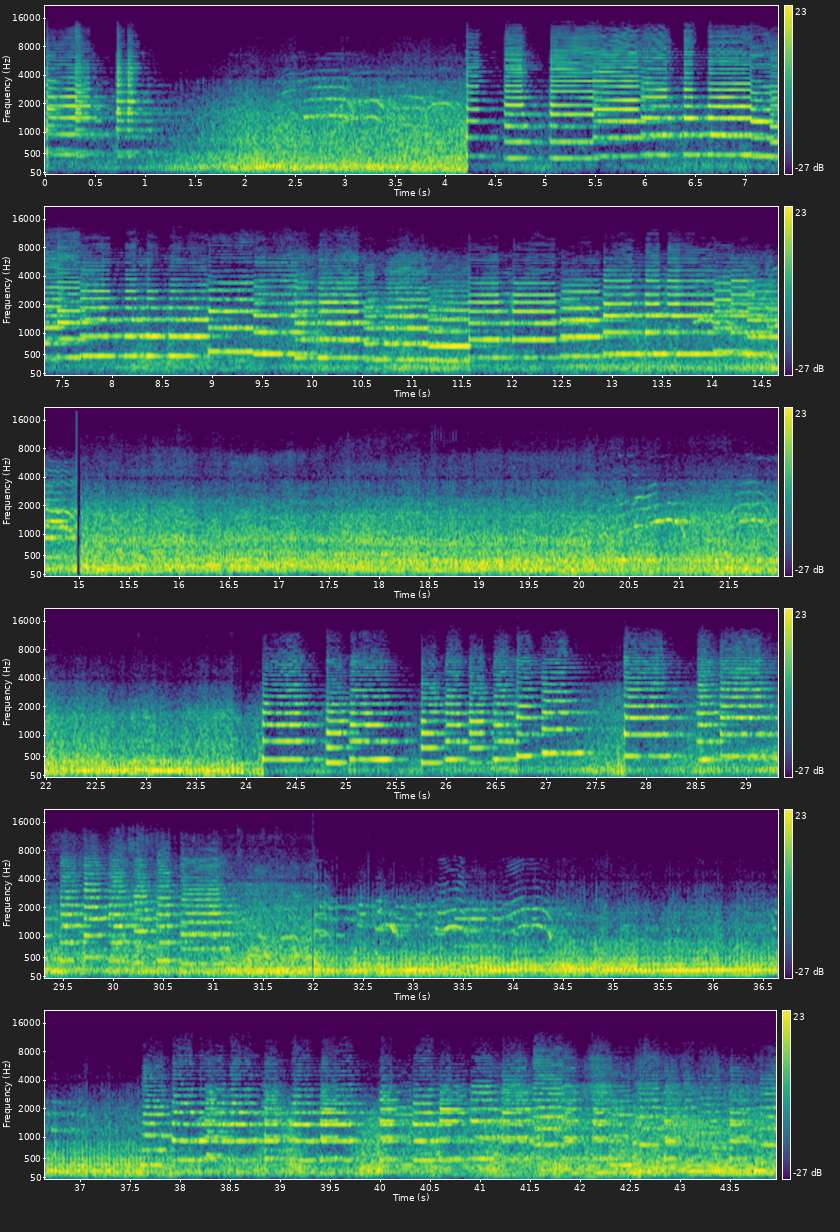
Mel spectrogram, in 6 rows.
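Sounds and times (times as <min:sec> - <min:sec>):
musical air horn tune: 0:00.0 - 0:01.2, 0:24.2 - 0:31.3, 0:37.6 - 0:43.9
loud steady rushing noise: 0:00.1 - 0:43.9.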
